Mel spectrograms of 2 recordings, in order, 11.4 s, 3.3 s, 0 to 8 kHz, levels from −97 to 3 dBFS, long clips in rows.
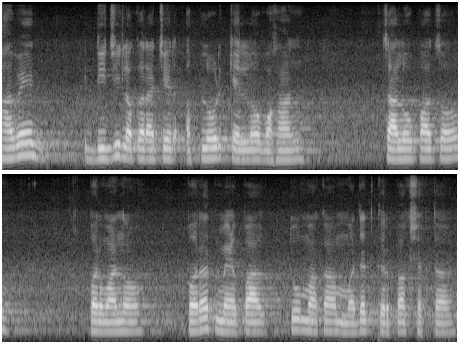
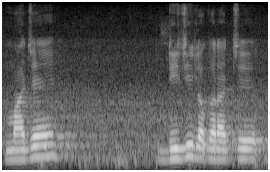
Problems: background sounds at intervals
